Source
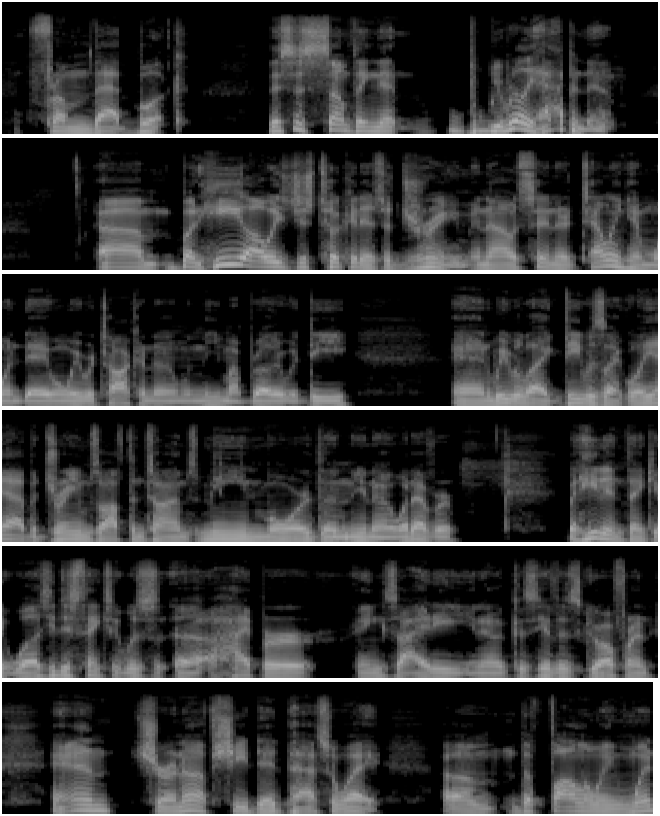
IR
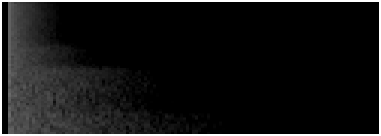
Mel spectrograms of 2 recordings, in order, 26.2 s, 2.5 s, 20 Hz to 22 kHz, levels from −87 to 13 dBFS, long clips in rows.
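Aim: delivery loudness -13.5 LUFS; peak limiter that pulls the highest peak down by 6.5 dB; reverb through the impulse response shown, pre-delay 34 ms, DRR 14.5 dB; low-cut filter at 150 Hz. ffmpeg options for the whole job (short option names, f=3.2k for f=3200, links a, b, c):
-filter_complex "[0:a]highpass=150,alimiter=limit=-19dB:level=0:latency=1,asplit=2[a][b];[1:a]atrim=start_sample=2205,adelay=34[c];[b][c]afir=irnorm=-1:irlink=0,volume=-19dB[d];[a][d]amix=inputs=2:normalize=0,volume=16.5dB"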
